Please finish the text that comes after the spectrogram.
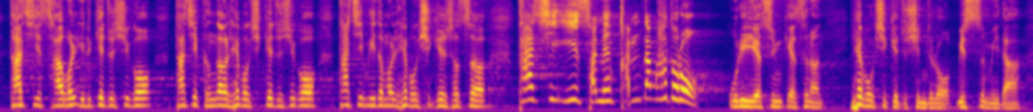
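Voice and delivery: usual speaking voice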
